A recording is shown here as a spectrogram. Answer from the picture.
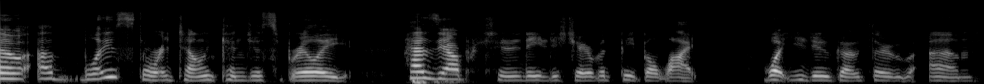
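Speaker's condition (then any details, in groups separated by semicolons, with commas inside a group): Friedreich's ataxia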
